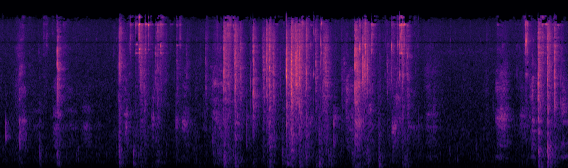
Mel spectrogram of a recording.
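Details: Rusty and Elliott the corgi playing together indoors, giving scattered short yips, grunts and whimpers in bursts with quiet gaps between them.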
